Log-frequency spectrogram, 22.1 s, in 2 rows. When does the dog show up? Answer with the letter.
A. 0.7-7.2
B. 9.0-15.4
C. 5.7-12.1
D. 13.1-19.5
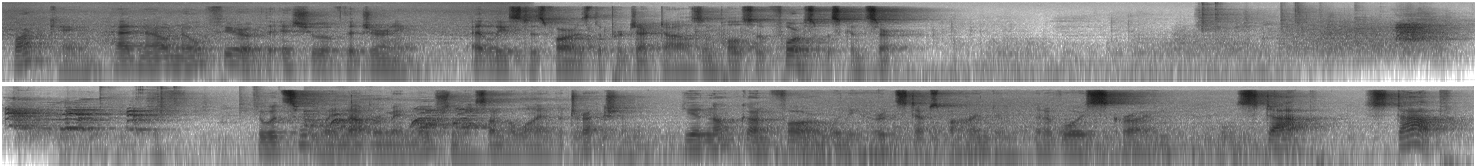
B.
